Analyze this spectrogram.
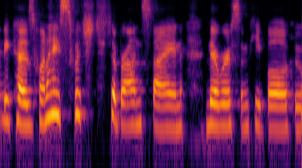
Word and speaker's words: Braunstein: Now, I say Bronstein. I know the proper pronunciation is Bronstein. I say it because when I switched to Bronstein, there were some people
